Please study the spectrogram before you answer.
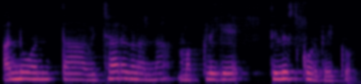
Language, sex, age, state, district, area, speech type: Kannada, female, 18-30, Karnataka, Chitradurga, rural, spontaneous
